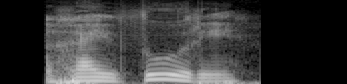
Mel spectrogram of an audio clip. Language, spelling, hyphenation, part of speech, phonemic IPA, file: Greek, γαϊδούρι, γαϊ‧δού‧ρι, noun, /ɣajˈðuɾi/, EL-γαϊδούρι.ogg
- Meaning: alternative form of γάιδαρος (gáidaros)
